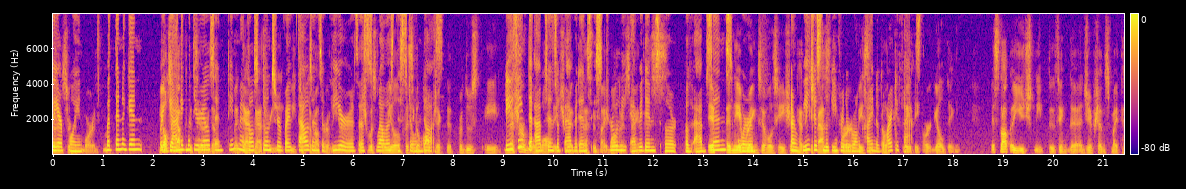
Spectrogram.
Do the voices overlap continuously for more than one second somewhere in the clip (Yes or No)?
Yes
